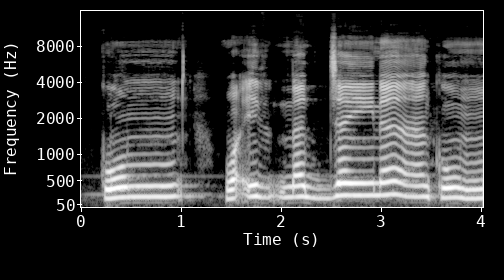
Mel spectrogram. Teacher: نون کو جیم کے ساتھ ملانا ہے، جیم کے اوپر تشدید زور دیں گے، اور جیم کو یا کے ساتھ ملانا ہے، یا لین ہے، بغیر کھینچے پڑیں گے.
